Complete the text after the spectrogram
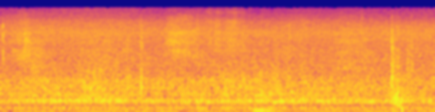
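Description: A steady, dense drone of many honey bees buzzing together in an open hive full of honey, a continuous low hum with sharper wing whines flickering over it and a brief click near the end. No one speaks.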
